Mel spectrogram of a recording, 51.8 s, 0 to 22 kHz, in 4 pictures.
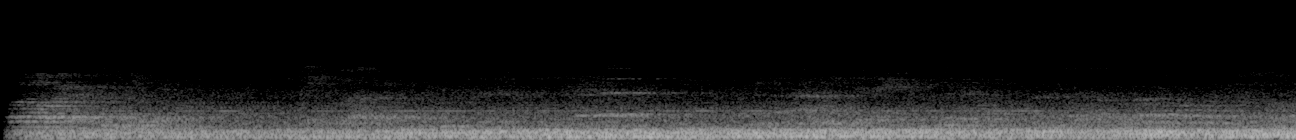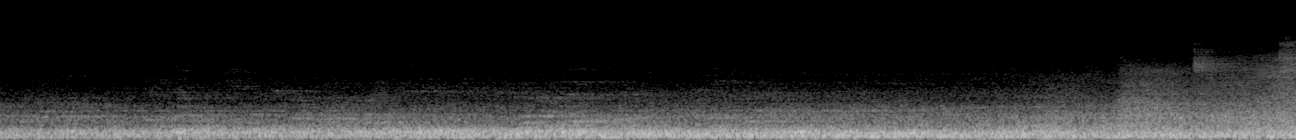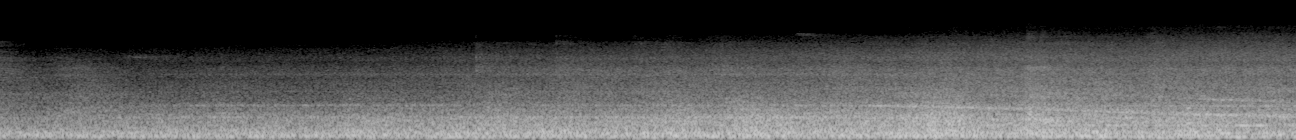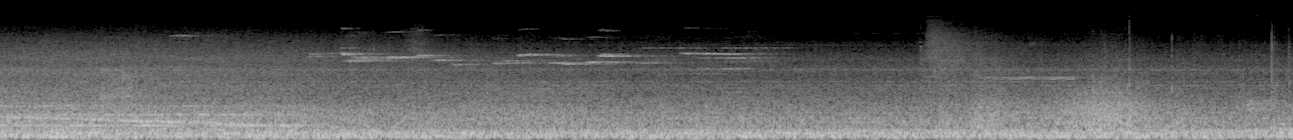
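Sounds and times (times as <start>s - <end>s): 
underground subway train stopping and departing: 0.1s - 51.7s
subway train doors opening and closing: 48.1s - 51.7s.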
